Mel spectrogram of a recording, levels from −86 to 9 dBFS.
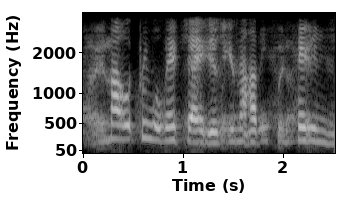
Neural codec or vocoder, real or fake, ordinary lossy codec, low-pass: codec, 16 kHz, 0.5 kbps, FreqCodec, larger model; fake; none; 3.6 kHz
